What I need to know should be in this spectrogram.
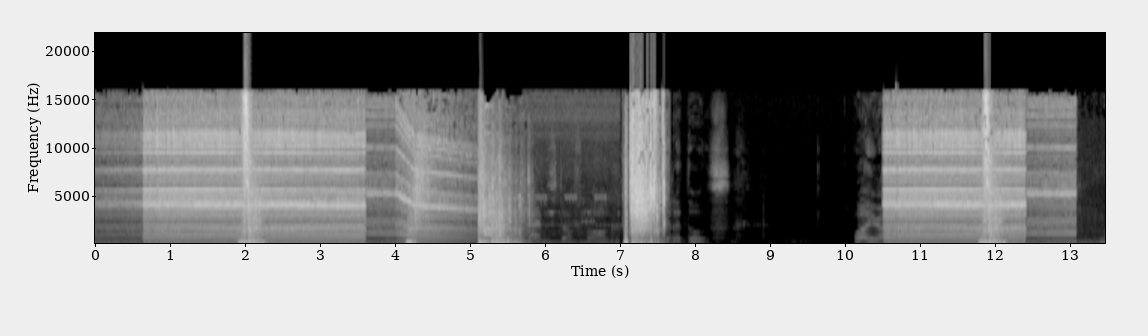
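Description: An electric scooter's motor hums steadily.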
